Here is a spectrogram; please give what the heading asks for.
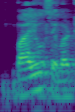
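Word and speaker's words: Biot–Savart: बाय using बायो सेवर्ट लॉ, इसमें टी आपका silent होता है। बाय using बायो सेवर्ट लॉ, भाई क्या होता है, आपने क्या पढ़ा था, आपने यही तो पढ़ा था।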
